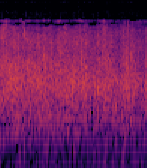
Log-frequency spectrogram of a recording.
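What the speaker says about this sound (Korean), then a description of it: "박수! 박수 한번 세워보자." A church audience applauds during a sermon, a dense and fairly faint patter of many hands clapping continuously for a couple of seconds, heard alone without talk.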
